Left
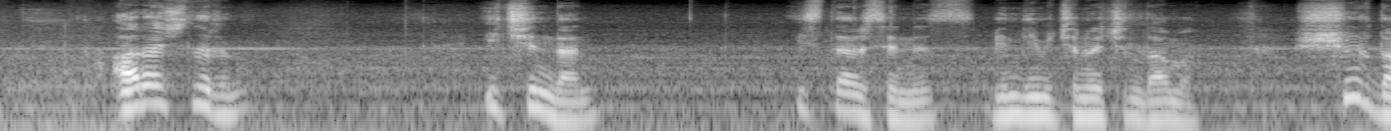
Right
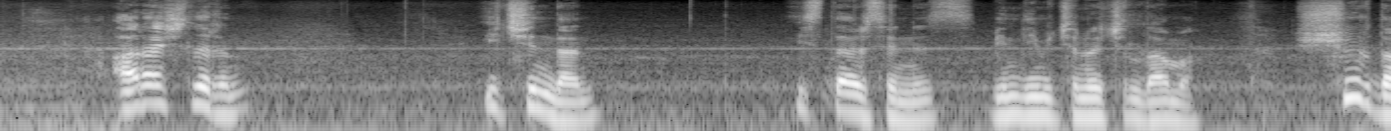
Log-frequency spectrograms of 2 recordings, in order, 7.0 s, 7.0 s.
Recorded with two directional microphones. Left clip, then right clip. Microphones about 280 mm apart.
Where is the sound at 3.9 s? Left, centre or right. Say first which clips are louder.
Right 8 dB; right.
